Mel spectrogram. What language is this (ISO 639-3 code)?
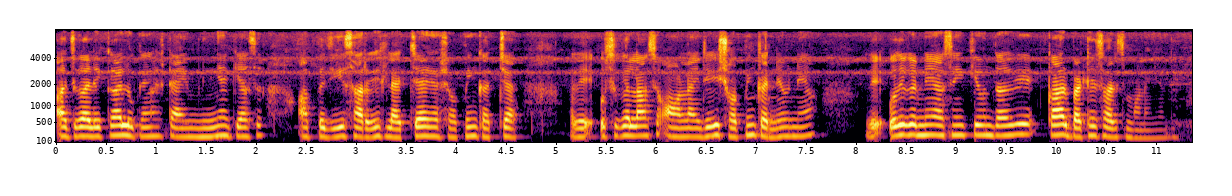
doi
